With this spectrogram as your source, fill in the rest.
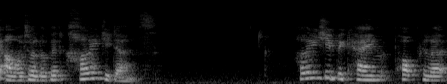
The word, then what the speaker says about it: khaleegi: the name Ki uh you can also spell it with a J uh the J is actually the standard transliteration of the gym um but in Egypt the that sounds more like a g so you often see it spelled with a G and the first letter is the and that's like the sound in the back of a Lo the Scot word Lo is not as deep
